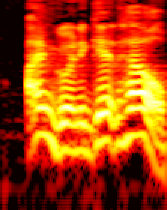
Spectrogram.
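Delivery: very loud, very high, utterly sure delivery. Retelling own words as a six-year-old in a blizzard: imitating own completely confident statement. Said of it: "stating completely confident".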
